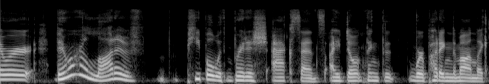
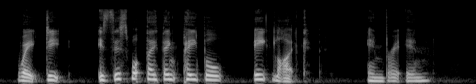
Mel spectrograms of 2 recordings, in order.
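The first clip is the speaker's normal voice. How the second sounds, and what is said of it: Poor put-on British accent. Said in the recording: “My accent is terrible.”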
